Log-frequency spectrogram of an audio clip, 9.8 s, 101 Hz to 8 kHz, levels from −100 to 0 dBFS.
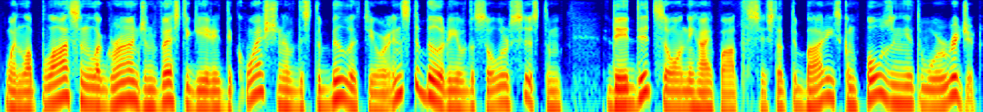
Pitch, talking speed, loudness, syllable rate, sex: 135 Hz, 175 wpm, -19 LUFS, 6.0 syllables/s, male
